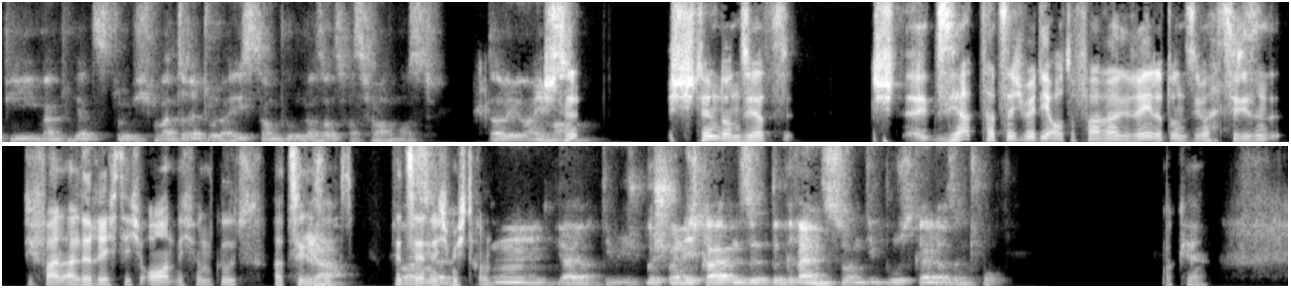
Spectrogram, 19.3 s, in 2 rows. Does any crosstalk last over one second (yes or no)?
yes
